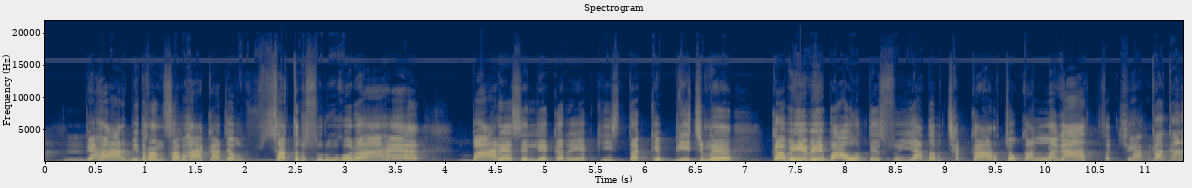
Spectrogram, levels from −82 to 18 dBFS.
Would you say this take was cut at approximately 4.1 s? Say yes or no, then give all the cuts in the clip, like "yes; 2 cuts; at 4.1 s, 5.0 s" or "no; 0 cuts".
no; 0 cuts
